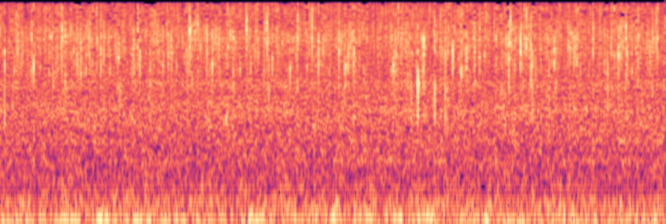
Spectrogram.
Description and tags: The sound of falling rain drops, seamlessly looped.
